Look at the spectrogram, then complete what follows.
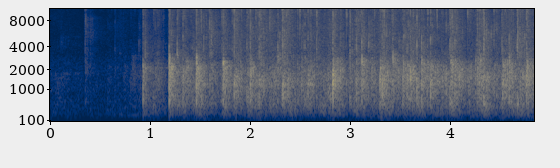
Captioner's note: audience applauding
